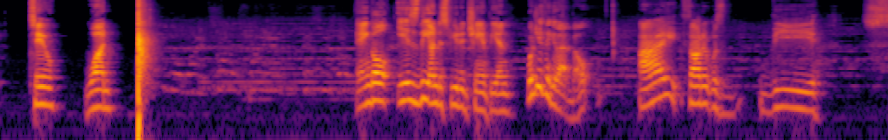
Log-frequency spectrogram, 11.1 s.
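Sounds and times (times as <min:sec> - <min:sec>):
speech: 0:00.4 - 0:01.5, 0:04.5 - 0:07.4, 0:08.0 - 0:11.1
single hand clap: 0:01.8 - 0:02.0.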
